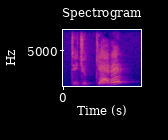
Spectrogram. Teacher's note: I emphasized get, but I didn't emphasize it, because it is not a noun, it is a pronoun.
